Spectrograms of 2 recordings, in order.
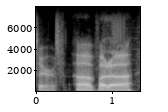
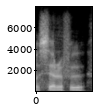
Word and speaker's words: Seraph: I don't know how you guys pronounced it, but it's actually pronounced Seraph. Or in Japanese, Owari no Serafu.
